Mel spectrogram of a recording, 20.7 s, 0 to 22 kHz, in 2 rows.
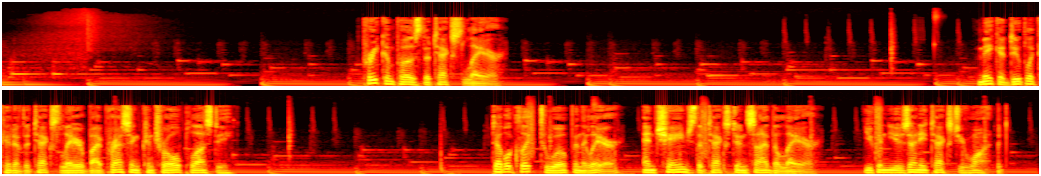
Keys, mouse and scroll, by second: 3.7 right click, 4.6 click, 6.9 BackSpace, 7.8 click, 11.8 ctrl+d, 12.4-15.6 drag, 18.8-20.7 typing.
